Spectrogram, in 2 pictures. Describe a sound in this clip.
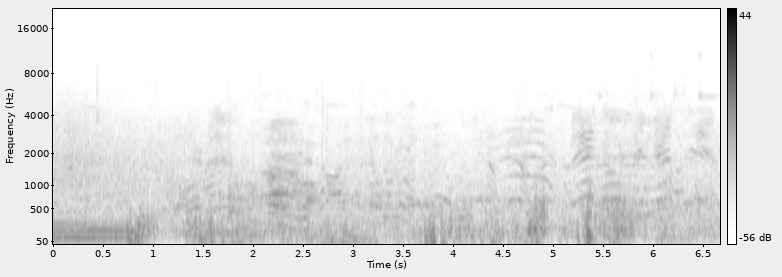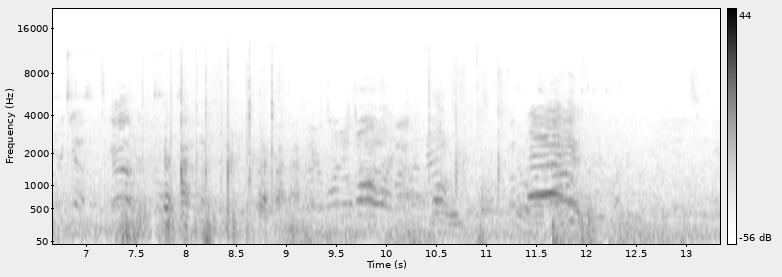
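Young players shout and call out to each other across an open field.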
